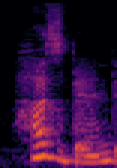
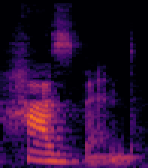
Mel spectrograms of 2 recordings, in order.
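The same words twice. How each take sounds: First: The first vowel is a short central uh. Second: The first vowel is an open ah. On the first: The speaker calls it right. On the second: The speaker calls it wrong.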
